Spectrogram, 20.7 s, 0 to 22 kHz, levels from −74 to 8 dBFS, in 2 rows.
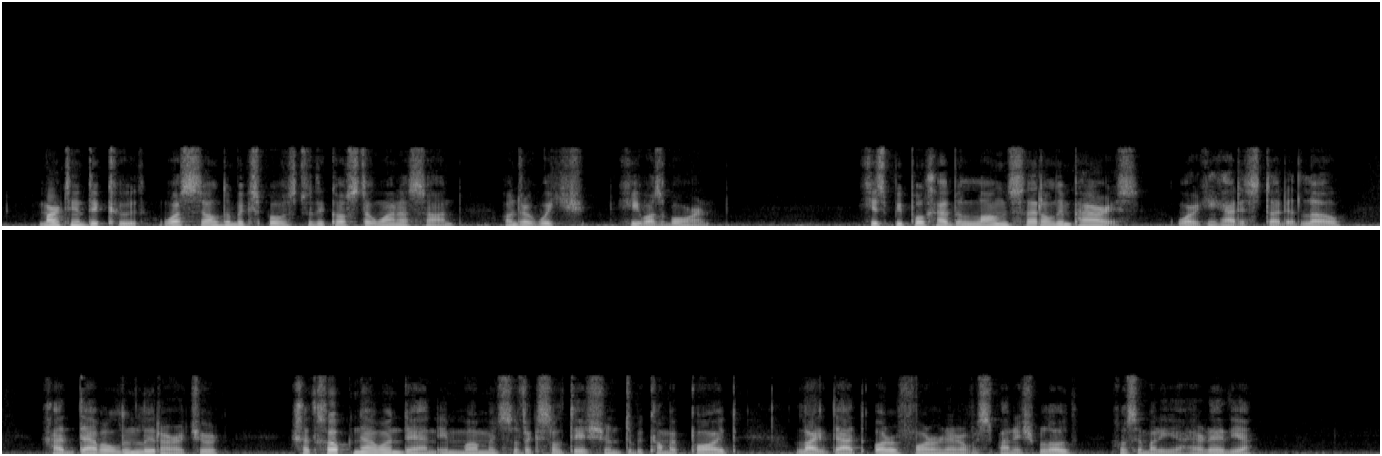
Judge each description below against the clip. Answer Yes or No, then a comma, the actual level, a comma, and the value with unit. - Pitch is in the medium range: No, very low, 95 Hz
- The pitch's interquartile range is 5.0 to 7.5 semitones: Yes, wide, 5.6 semitones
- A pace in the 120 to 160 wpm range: Yes, average, 155 wpm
